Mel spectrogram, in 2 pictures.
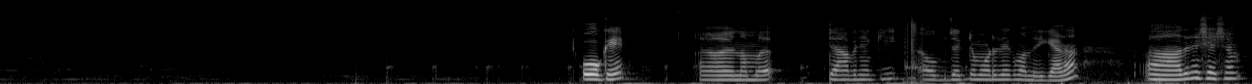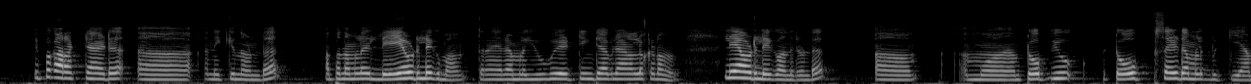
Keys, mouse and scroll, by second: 2.6 click, 3.1 scroll down 2, 3.4 middle click, 5.7-6.1 middle drag, 6.6-7.6 drag, 8.6-13.2 middle drag, 13.4 Tab, 14.0 Tab, 16.2 click, 17.3-20.0 middle drag, 20.5-22.2 right drag, 22.7-24.1 drag, 24.6 Tab.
